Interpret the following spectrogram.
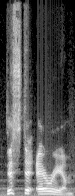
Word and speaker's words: Distillarium: You pronounce it like the planetarium on South Park? The planetarium? No, Distillarium. There you go.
